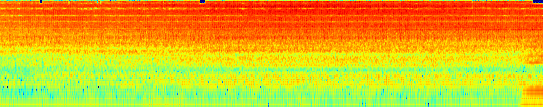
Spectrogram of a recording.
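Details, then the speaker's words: Car engine idling steadily with a constant whirring hum rising slightly with revs; first thought an air leak, mechanic now suspects a worn alternator bearing, unconfirmed. "no it's not an air leak tell you what it is it's a bearing it's that it's at first all I thought it was an air leak"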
